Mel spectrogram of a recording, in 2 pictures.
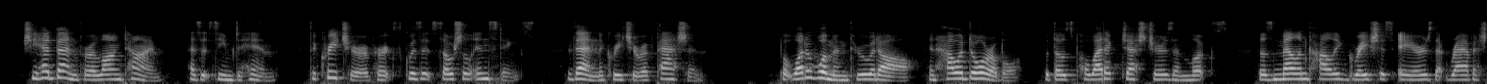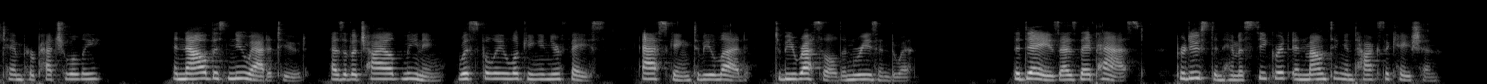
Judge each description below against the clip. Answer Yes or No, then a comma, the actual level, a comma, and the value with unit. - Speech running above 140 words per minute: Yes, average, 175 wpm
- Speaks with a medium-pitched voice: No, high, 230 Hz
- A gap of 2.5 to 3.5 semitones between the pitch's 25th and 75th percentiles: Yes, average, 3.0 semitones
